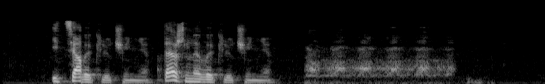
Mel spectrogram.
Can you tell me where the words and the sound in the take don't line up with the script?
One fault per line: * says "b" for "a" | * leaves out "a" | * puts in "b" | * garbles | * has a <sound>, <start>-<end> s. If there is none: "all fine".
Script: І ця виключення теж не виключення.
* has a bark, 3.0-4.6 s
